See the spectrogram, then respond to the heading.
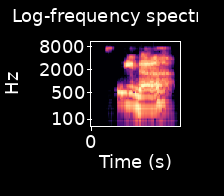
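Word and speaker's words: Caitríona: It's probably Katrina. – I go with that. – We'll go Katrina Balfe.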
